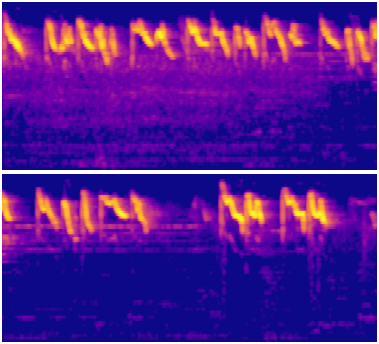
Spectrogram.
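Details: Oriental white-eye song used as a lure so kept birds start singing: high, rapid, zigzagging chirps grouped in short phrases of two or three, with brief gaps, over faint low background noise.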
